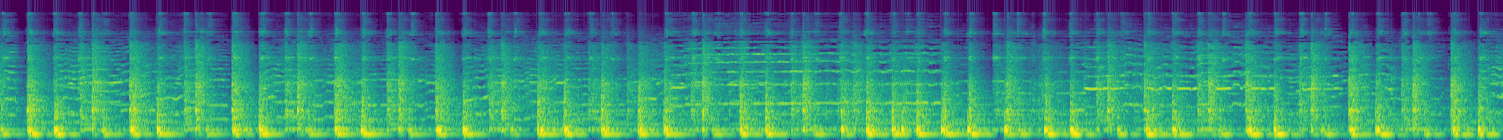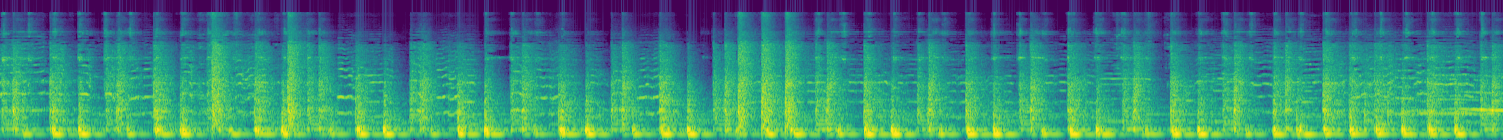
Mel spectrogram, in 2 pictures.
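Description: Two davul drums beat a fast, driving dance rhythm under a shrill reed wind instrument playing the melody: live Turkish folk dance music.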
